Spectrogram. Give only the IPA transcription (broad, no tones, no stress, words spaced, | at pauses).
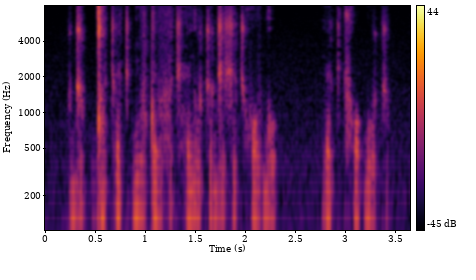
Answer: d͡ʒut͡sɡ͡ǀat͡ʃ ɾet͡ʃ ɠivtev fɛt͡ʃheju t͡ʃod͡ʒiʃit͡ʃ fovɡu | ɾet͡ʃʈ͡ʂʰo ɓut͡ʃ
